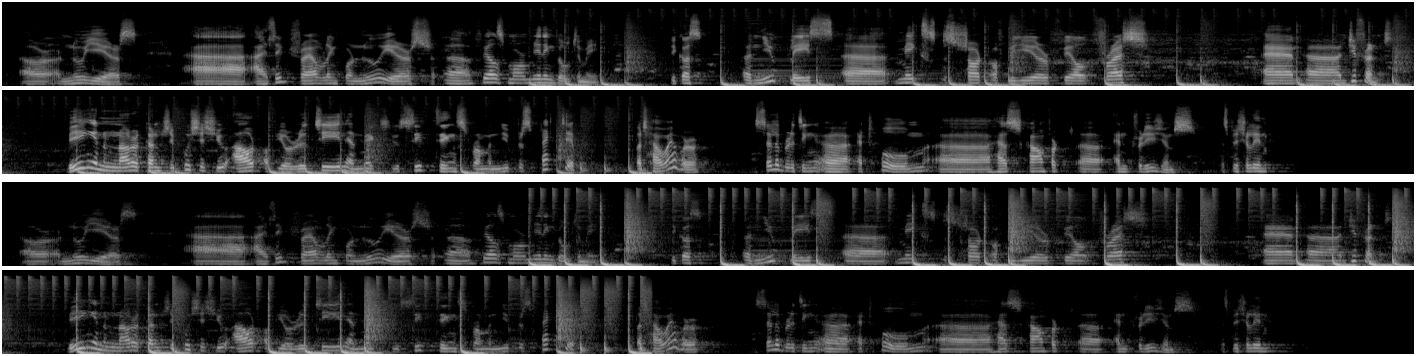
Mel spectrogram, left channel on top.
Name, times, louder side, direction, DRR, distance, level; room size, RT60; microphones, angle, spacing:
voice 1, 0.2-1.3 1.8-6.2 6.8-7.0 7.4-14.0 14.8-19.9 20.5-21.1 21.6-22.6 22.9-24.6 24.9-26.0 26.4-26.8, left 6 dB, 90° left, 17 dB, 0.4 m, -31 dB
sound 1, 5.3-20.6, right 6 dB, 65° right, 0.4 m, -30 dB
Keyboard (musical), 7.4-13.1, left 2 dB, 55° left, 4.9 m, -57 dB
19.5 x 6.6 x 4.8 m, 0.70 s
head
